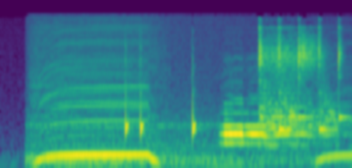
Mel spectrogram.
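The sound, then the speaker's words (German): A mobile phone ringtone plays clearly, a smooth rising-and-falling tone with sharp clicks and beeps layered over it, then bright electronic chimes before the melody starts again. “Geräusche, die in den Schulen Bayerns nicht zu hören sein sollten, denn dort gilt Handy aus und ab damit in die Tasche.”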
